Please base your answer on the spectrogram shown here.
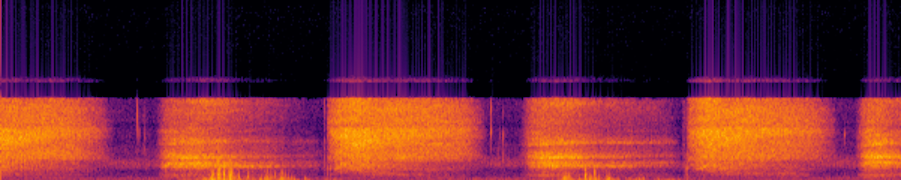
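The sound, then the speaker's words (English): Forceful breathing in through the nose during a breathwork exercise of about thirty rapid breaths, heard as a few loud, hissing, snorting inhalations in a steady rhythm, alternating with softer airy exhalations. “And you breathe in through the nose.”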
